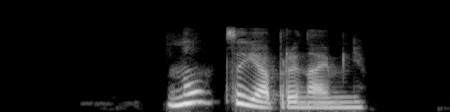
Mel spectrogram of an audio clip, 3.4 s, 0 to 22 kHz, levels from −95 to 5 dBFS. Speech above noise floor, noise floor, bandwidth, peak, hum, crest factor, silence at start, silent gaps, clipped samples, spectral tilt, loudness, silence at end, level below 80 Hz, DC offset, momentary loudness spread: 58 dB; -74 dBFS; 7.8 kHz; -2 dBFS; none; 16 dB; 1.25 s; none; under 0.1%; -7.5 dB/octave; -17 LUFS; 0.65 s; -64 dBFS; under 0.1%; 13 LU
